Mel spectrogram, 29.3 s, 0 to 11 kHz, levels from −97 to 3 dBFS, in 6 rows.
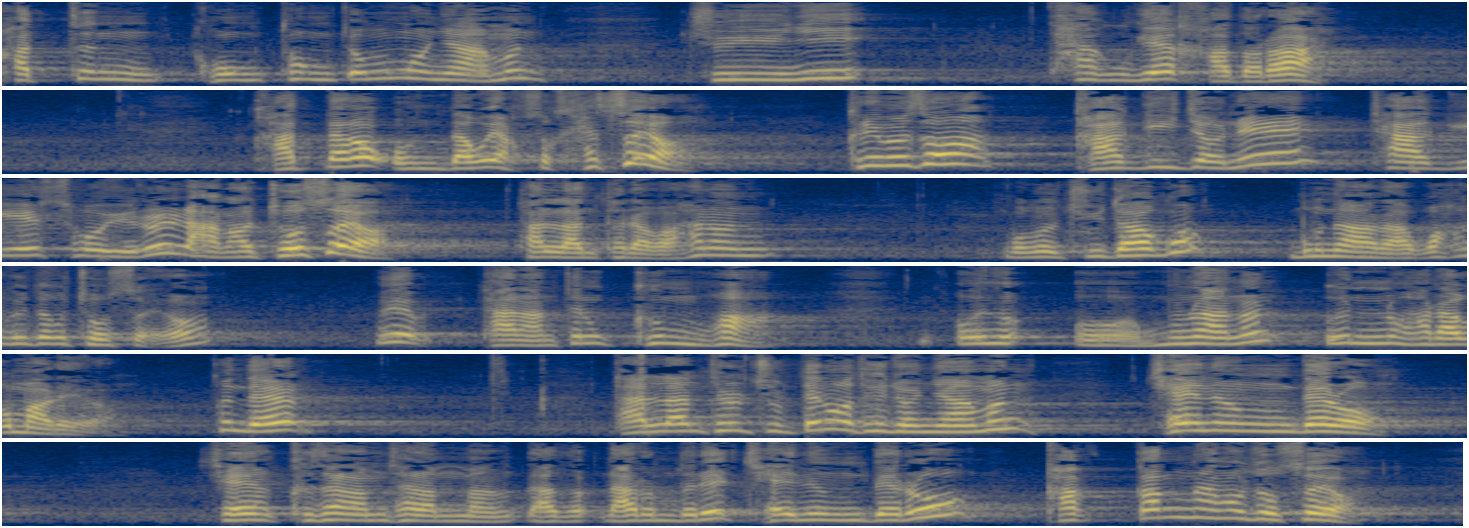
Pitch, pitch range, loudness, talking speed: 255 Hz, 230-295 Hz, -20 LUFS, 275 characters per minute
